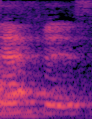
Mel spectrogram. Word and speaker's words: Cephas: Cephas, not like syphilis, Oh, okay.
